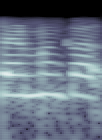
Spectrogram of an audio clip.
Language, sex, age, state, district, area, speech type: Marathi, female, 18-30, Maharashtra, Aurangabad, rural, conversation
